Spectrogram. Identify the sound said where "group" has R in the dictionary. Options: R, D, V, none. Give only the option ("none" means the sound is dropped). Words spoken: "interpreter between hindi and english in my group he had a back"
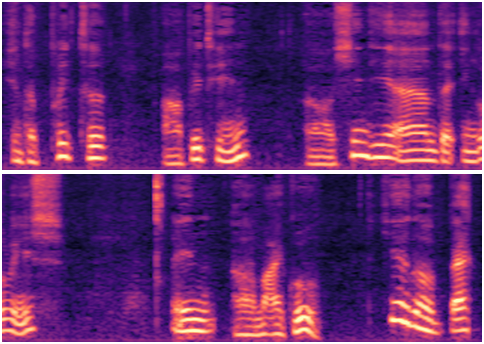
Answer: none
